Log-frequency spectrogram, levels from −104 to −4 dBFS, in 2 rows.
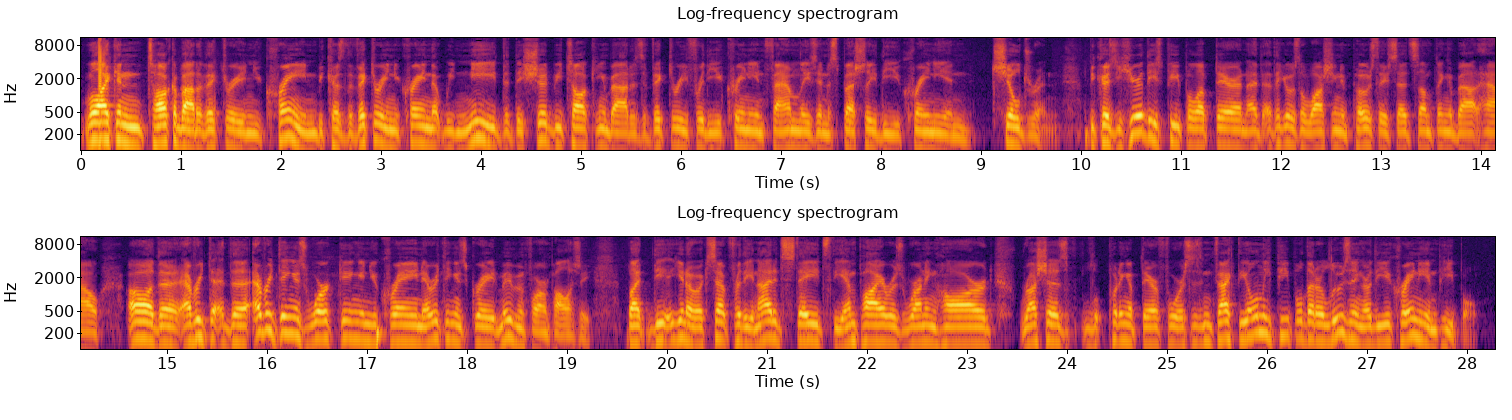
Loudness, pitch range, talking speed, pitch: -21 LUFS, 115-150 Hz, 210 wpm, 135 Hz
